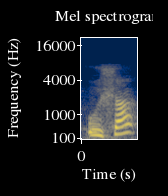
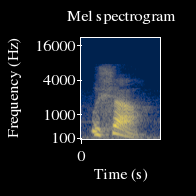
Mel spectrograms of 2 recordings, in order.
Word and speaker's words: उषा: वैसे ही उषा गलत है उषा।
